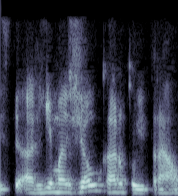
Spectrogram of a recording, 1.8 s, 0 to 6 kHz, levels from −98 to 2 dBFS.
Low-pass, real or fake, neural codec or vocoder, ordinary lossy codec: 5.4 kHz; fake; codec, 16 kHz, 8 kbps, FunCodec, trained on Chinese and English, 25 frames a second; MP3, 48 kbps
